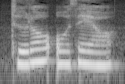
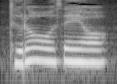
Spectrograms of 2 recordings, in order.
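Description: The two takes are said the same way.

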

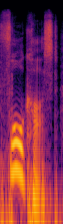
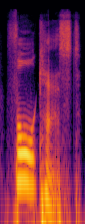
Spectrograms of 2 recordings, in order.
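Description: First: The word is said in a British accent. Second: The word is said in an American accent. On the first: "英国人呢叫做forecast" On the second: "美国人呢forecast"

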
